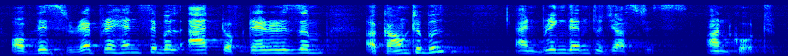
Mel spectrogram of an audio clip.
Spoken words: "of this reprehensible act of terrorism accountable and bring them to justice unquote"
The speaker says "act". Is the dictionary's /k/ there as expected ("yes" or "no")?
yes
